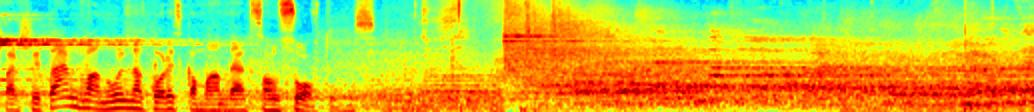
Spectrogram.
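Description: Players run and their shoes squeak on a hard court in a large echoing hall.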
